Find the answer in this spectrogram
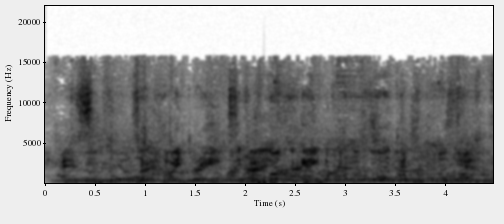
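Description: Indistinct chatter of several people's voices in a busy shop, with a low bump about two seconds in.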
